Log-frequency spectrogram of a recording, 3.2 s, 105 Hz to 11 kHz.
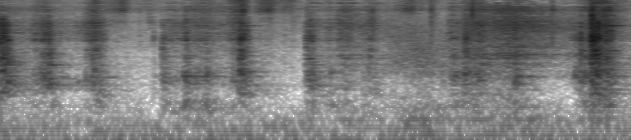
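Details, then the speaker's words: Toyota Highlander Hybrid 3MZ-FE V6, water pump pulley turned by hand: dry, rough rasping grind in uneven strokes; huge play in pulley, completely failed water pump bearing, timing belt slid over it creating hot spot, belt worn narrow. "completely fa bearing and that's what I heard when I very briefly started up this engine when it came to my shop"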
